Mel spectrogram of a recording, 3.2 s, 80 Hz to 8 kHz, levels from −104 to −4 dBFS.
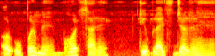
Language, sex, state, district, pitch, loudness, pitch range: Hindi, male, Arunachal Pradesh, Papum Pare, 110 Hz, -17 LUFS, 105-120 Hz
